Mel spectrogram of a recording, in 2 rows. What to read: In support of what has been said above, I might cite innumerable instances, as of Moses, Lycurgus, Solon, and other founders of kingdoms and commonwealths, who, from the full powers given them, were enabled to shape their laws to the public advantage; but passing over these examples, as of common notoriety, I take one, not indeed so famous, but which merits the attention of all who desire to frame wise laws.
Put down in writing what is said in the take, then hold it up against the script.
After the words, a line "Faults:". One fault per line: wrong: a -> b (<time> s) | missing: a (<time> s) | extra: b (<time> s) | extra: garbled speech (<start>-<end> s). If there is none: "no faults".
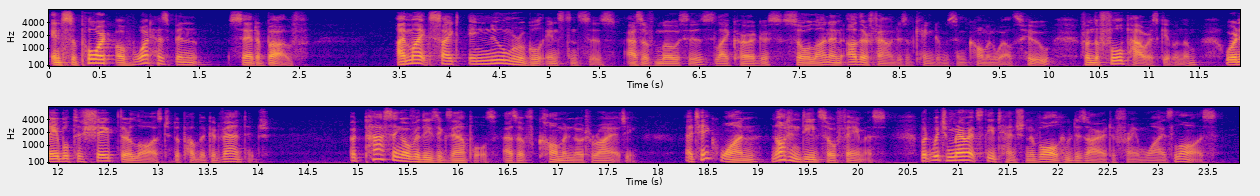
In support of what has been said above, I might cite innumerable instances, as of Moses, Lycurgus, Solon, and other founders of kingdoms and commonwealths, who, from the full powers given them, were enabled to shape their laws to the public advantage; but passing over these examples, as of common notoriety, I take one, not indeed so famous, but which merits the attention of all who desire to frame wise laws.
Faults:
no faults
